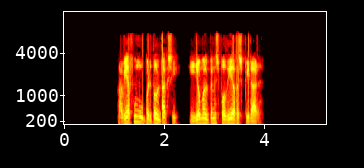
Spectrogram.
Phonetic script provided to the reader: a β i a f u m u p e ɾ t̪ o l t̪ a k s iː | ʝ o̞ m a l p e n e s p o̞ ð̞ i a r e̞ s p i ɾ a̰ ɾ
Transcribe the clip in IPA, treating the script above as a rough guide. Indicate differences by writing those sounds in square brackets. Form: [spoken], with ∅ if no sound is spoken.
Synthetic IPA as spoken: a β i a f u m u p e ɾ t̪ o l t̪ a k s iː | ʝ o̞ m a l p e n e s p o̞ ð̞ i a r e̞ s p i ɾ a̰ ɾ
